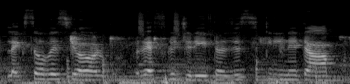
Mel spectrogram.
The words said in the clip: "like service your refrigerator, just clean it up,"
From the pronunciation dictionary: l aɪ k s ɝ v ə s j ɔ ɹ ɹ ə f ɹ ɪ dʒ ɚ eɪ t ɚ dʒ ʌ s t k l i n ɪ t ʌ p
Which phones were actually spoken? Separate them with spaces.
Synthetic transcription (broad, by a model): l aɪ k s ɝ v ə s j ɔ ɹ ɹ ə f ɹ ɪ dʒ ɚ eɪ t ɚ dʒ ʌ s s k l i n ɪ t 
